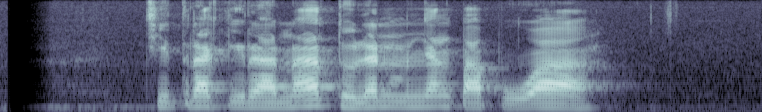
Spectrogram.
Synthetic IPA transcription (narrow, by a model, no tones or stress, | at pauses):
t͡ʃit̪ɾakiɾanad̪̥o̤lanməɲaŋpapua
